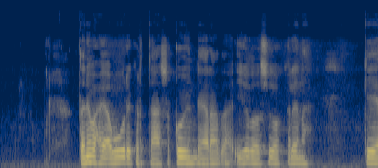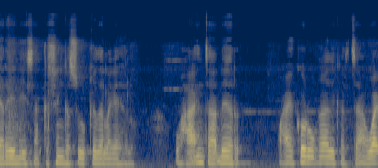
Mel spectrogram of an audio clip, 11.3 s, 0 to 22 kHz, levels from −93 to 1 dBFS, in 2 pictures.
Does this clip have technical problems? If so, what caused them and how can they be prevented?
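No, the speech signal in this clip is technically sound, with no faults to trace to a cause or to prevent.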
